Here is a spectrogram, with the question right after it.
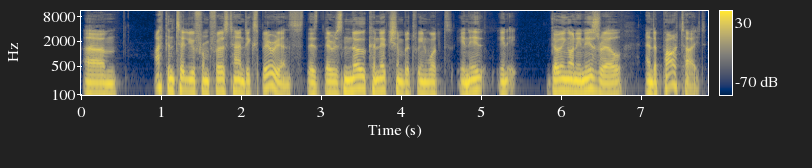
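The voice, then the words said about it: South African accent. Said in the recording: “as you know from my accent, I was actually brought up in South Africa”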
